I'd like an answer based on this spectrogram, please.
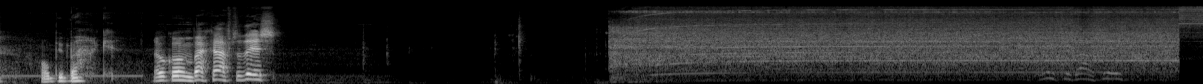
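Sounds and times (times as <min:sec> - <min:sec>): angle grinder whining: 0:06.0 - 0:12.0.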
